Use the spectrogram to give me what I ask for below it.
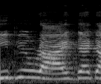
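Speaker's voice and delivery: normal talking voice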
